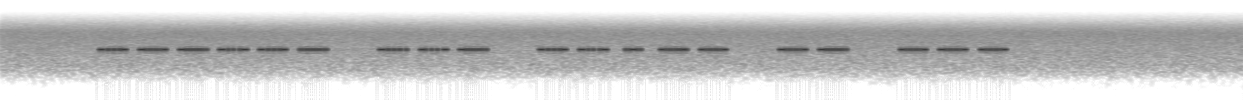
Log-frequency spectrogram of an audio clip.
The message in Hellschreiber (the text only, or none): ADEMAS FUE AMIGO DE ODO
